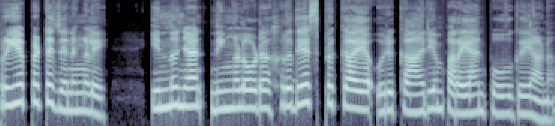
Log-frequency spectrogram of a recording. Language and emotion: Malayalam, neutral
